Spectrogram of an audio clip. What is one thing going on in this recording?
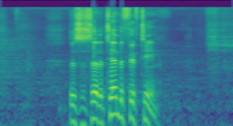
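A man grunts with effort while pressing a barbell.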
